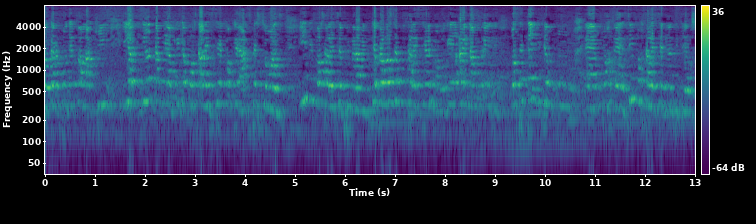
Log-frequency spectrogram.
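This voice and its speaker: High-pitched Brazilian woman preaching, heavy echo. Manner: earnest, repetitive, stammering delivery. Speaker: church deaconess preaching. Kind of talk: testimony sermon, exhortation. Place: church service indoors, distant microphone. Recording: echoey room, far mic, noisy.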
